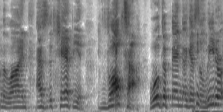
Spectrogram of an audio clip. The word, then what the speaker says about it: Walter: to be represented by anybody else other than Volta. Yes, in Tampa, Florida. I'm sick of people calling him Walter.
